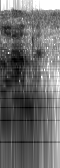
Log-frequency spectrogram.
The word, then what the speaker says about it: Muhammad: Usman Muhammad.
